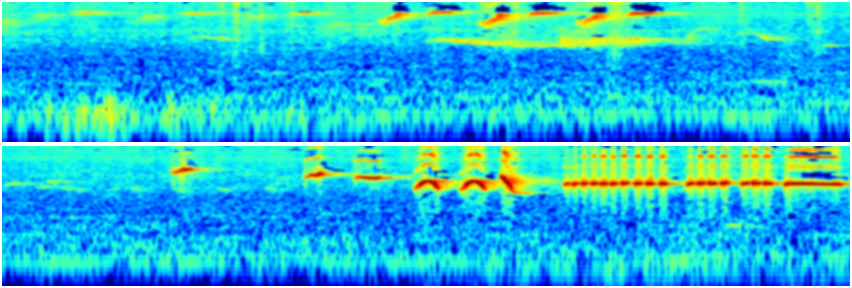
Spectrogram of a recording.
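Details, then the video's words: Male thick-billed white-eye that sings often. Soft, scattered high chirps give way to loud, sharp whistled notes, then a rapid, even buzzy trill held for the final seconds. A low background rumble runs throughout. "OPIOR PARUH TEBAL JANTAN YANG RAJIN BUNYI"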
